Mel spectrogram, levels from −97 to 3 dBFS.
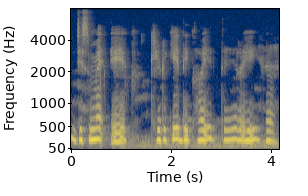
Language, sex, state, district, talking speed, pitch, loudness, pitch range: Hindi, female, Uttar Pradesh, Saharanpur, 100 wpm, 220 Hz, -13 LUFS, 205-225 Hz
